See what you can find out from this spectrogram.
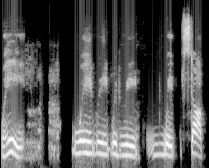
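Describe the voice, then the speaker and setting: A woman's voice: medium pitch, extremely slow, mellow, breathy edge, no room sound, exaggerated voice, poor audio. A woman reading the part of a confused, insistent space satellite in a stage play table read. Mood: alarmed. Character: bewildered, restless space satellite just woken from long sleep.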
